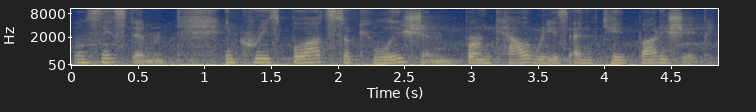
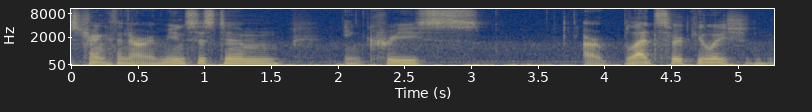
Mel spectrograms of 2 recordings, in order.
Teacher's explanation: I didn't hear any rising intonation before she mentions the next item in the list.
